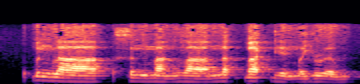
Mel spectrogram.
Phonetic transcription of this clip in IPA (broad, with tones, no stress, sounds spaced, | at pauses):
ɓ ə˧ ŋ l aː˨˩ | x ə˨˩ ŋ m a˨˩˨ n v aː˨˩˨ n a˦˥ t̚ ɓ a˦˥ k̚ ɣ e˨˩ m ə˧˥ j ɹ ə˨˩˨ w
